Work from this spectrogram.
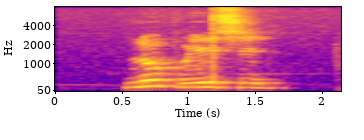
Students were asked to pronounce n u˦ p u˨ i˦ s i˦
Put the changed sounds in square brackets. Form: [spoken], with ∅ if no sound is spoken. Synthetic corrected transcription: n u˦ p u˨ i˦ [ʃ] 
